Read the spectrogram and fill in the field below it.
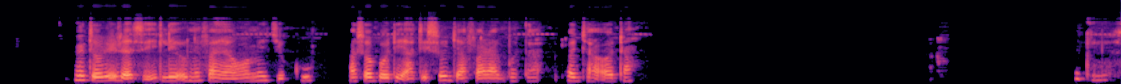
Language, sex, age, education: Yoruba, female, 30-45, tertiary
